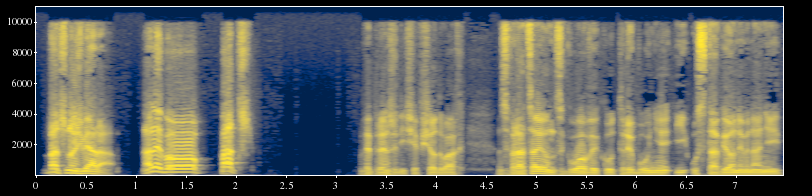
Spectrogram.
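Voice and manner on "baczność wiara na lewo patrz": loud, raised military order; parade command. A narrator's reading. Commander orders the riders to salute the tribune, shouted command. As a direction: call the troop to attention.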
